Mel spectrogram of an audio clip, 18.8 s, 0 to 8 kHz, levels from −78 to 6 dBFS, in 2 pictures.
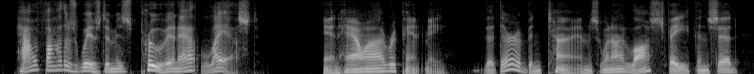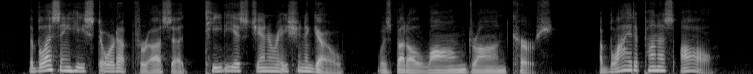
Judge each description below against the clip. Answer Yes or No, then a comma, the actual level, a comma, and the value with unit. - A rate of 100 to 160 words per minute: Yes, average, 145 wpm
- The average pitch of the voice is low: Yes, low, 115 Hz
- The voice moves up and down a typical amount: No, wide, 8.6 semitones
